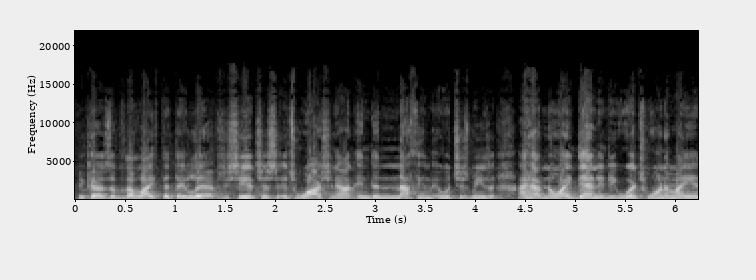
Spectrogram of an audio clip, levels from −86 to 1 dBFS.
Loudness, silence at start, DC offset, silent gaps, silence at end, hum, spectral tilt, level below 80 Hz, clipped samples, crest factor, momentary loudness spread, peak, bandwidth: -22 LUFS; 0.05 s; under 0.1%; none; 0 s; none; -5 dB/octave; -44 dBFS; under 0.1%; 12 dB; 6 LU; -10 dBFS; 17 kHz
